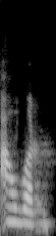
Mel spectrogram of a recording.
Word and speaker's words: hour: Tetapi ada kata, nah di sini yang dia itu nggak bisa pakai hour itu bacanya hour. Nah di sini tulisannya kan h, iya tulisannya h, tapi dia bacanya kan vokal hour.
